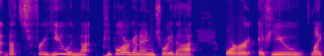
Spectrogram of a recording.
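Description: A woman with an Ontario accent and fairly even intonation, in a dry, close sound with no echo, on a very clean recording with a silent background. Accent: Canadian English (Ontario). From Canada. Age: 20s. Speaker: podcast host. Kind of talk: casual interview chat.

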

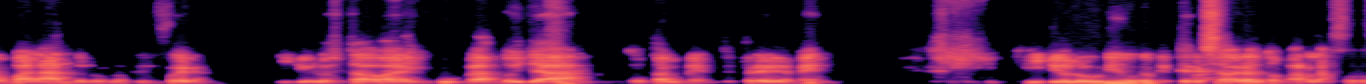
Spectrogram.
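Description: This man talks at a very fast pace and a medium pitch. His intonation stays fairly even while his loudness swings a lot. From Venezuela (Acarigua, Barquisimeto). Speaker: photographer. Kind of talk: interview. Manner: halting, frequent repetitions.

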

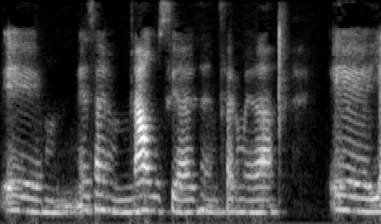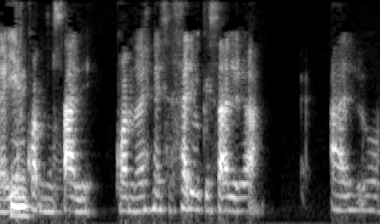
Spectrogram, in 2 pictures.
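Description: At a fairly slow pace, a woman speaks at a medium pitch with fairly even intonation and big swings in loudness. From Tucumán, Argentina. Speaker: poet and creative writing teacher. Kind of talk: casual interview chat. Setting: Instagram live stream.

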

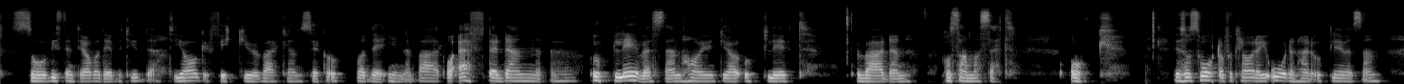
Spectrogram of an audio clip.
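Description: A woman with very deep, low pitch and a dark, mellow tone speaks at a moderate pace. Her intonation is monotone and flat, and the recording is very clean with a silent background. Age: 30s. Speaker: podcast co-host. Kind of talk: casual chat.

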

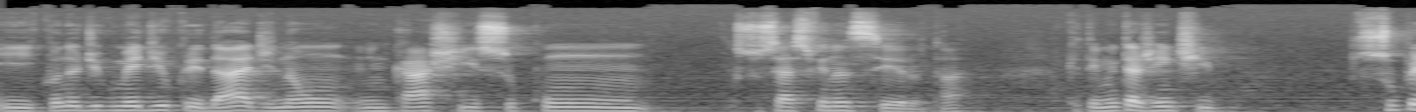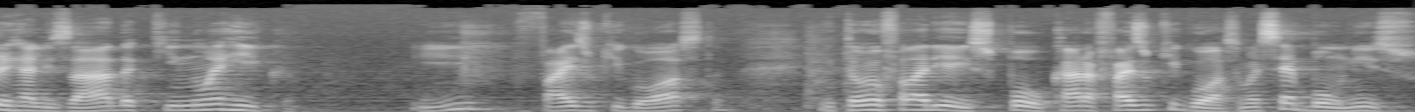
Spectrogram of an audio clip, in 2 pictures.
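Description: A man speaks in a fairly high pitch at a moderate pace, with ordinary pitch variation. Long, frequent pauses break up his speech. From Brazil, São Paulo. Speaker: construction company founder. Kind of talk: interview.

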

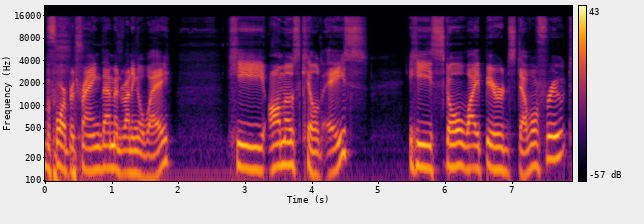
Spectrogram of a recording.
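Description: Here a man has an unremarkable speaking voice, pitched fairly high with ordinary pitch variation. He talks at a fairly slow pace, at very even loudness. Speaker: podcast co-host. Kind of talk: casual chat.

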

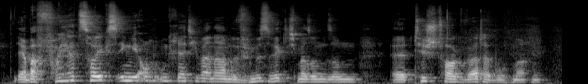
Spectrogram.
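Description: Here a man talks at a very fast pace. His medium-pitched voice has lively intonation. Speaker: podcast host. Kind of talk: casual banter podcast. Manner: animated, jokey, rambling.

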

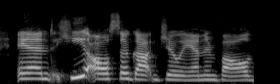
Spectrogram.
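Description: A woman's bright, sharp voice at medium pitch with ordinary pitch variation, on a very clean recording with a silent background. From Ohio. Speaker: podcast host. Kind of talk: casual true crime podcast narration and chat. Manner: animated, casual.

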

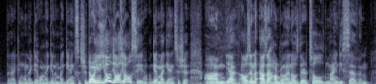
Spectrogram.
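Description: With a fairly low pitch, a man talks at a very fast pace with hardly any pauses, very wide pitch swings and big swings in loudness. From Toronto, Canada (Rexdale). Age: 20s. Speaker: podcaster. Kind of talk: casual solo monologue. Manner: casual, rambling with frequent fillers and repetitions.

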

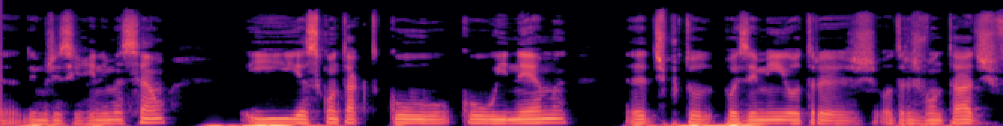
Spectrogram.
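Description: The speaker talks fairly slowly in a Lisbon accent, with monotone, flat intonation. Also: man. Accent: European Portuguese, Lisbon area. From Portugal, Margem Sul (Lisbon south bank). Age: 40s. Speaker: nurse. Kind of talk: casual chat.

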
